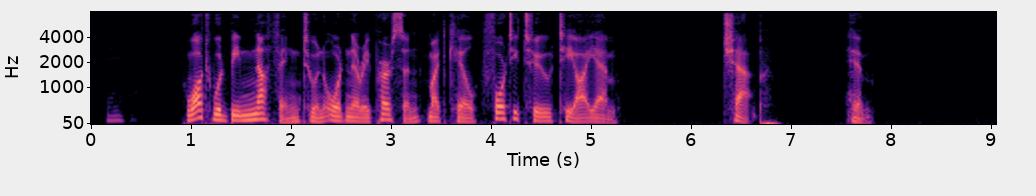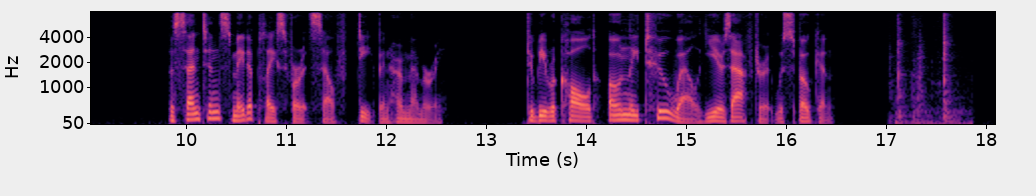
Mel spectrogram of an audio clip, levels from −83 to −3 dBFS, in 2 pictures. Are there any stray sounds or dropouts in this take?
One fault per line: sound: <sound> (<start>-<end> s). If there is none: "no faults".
sound: breath (0.2-0.5 s)
sound: squeak (17.0-17.9 s)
